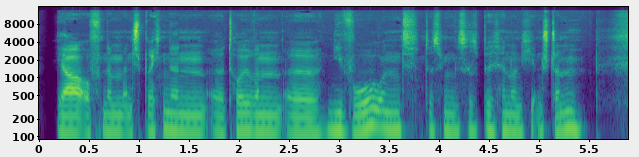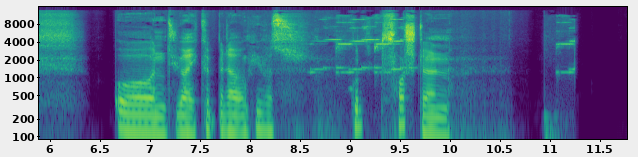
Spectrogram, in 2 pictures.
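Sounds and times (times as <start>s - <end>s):
speech: 0.2s - 10.2s
short electronic telephone ring: 8.6s - 9.8s, 11.0s - 11.3s.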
